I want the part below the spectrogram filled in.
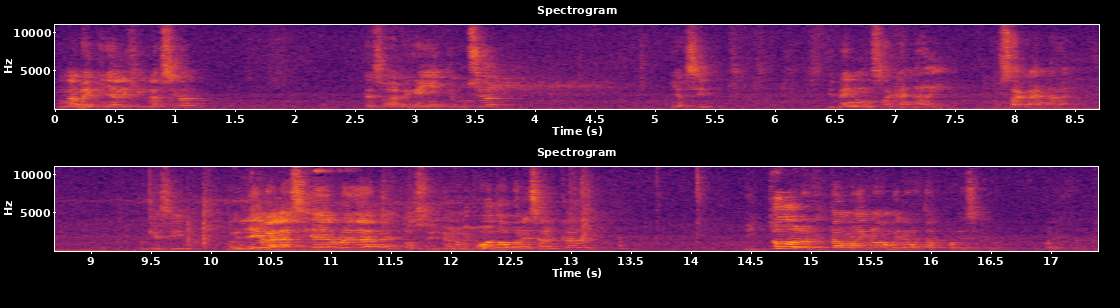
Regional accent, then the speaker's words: Chile; parte de una autocrítica que me he hecho como chileno y en mi entorno social

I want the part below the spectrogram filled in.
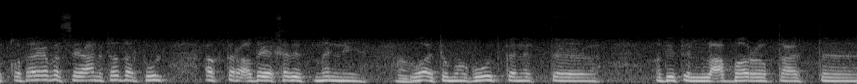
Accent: Egypt; ان احنا مصريين وعايشين في مصر وبنحب مصر

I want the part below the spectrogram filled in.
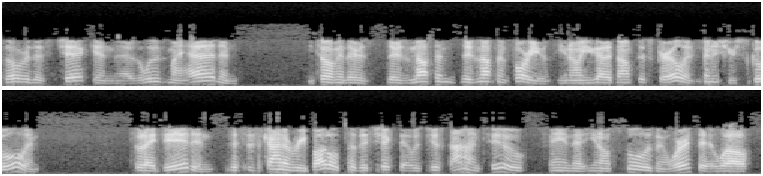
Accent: New York, United States; moved away; I'm originally from New York, and that's where I first picked you up.

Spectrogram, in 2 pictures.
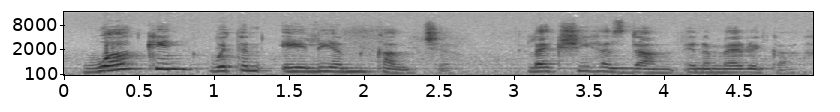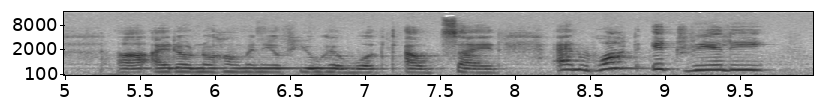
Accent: India; when I feel as an Indian it's too ritual

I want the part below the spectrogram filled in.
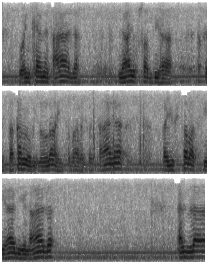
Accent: Syria; وهذا كان عندنا في سوريا شيء كبير منه

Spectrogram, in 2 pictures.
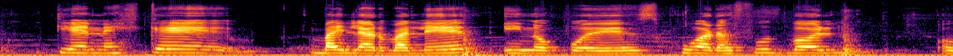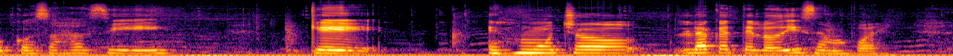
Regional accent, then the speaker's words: Venezuela; now in Argentina; Venezuela.

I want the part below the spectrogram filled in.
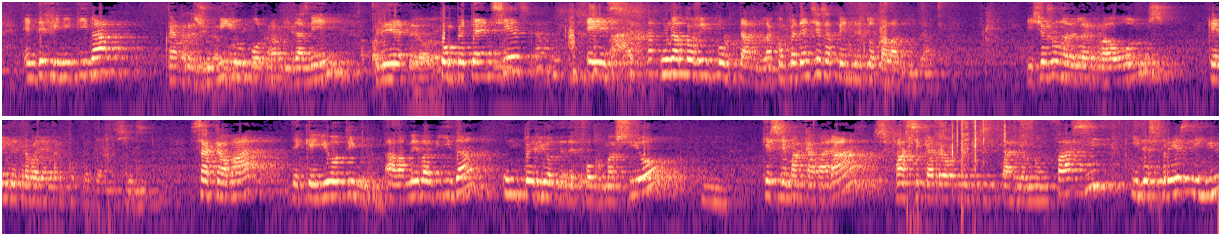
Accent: Barcelona, Catalonia, Spain; A Barcelona, la gent que som de Barcelona té un problema

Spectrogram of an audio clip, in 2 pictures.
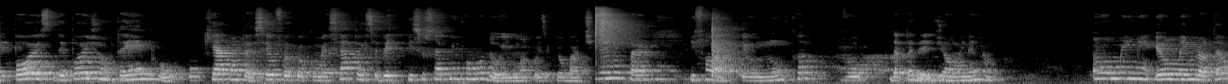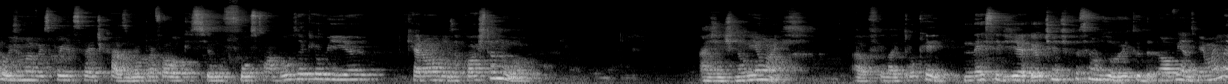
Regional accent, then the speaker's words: Espírito Santo, Brazil; moved away; Eu morava no Conjunto Esperança. Morei mais de 20 anos lá. Eu nasci no Espírito Santo. Morava num bairro muito periférico lá. Mais ainda do que o Conjunto Esperança. Vim pro Ceará, morei no Carro do Pompona, fui pro Conjunto Esperança, morei 20 anos lá.

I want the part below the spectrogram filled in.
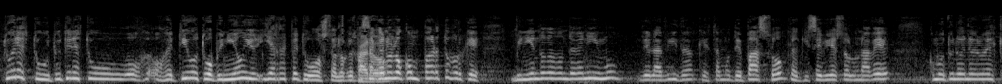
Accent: Canary Islands, Spain; Las Palmas de Gran Canaria. Ahí soy yo, de Gran Canaria

